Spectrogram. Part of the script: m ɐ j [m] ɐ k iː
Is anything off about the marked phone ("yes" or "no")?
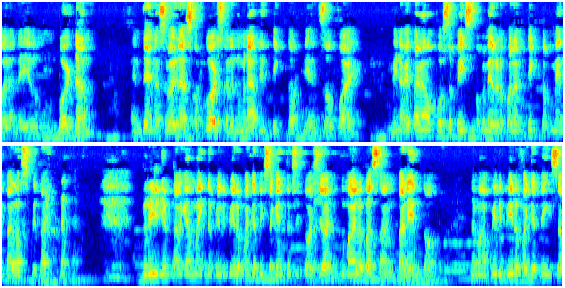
yes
